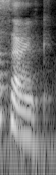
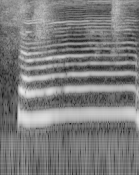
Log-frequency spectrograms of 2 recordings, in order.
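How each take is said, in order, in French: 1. La consonne finale est clairement prononcée. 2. La consonne finale n'est pas prononcée. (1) "On ne dit pas cinq" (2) "la dernière lettre ne se prononce pas lorsqu'elle est suivie d'un nom qui commence par une consonne"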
